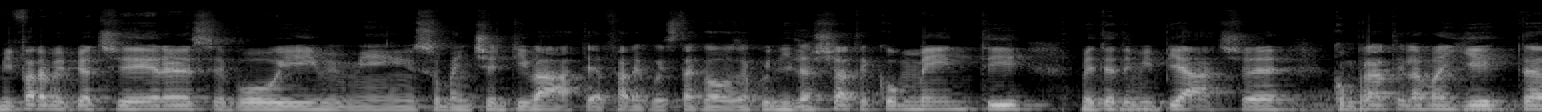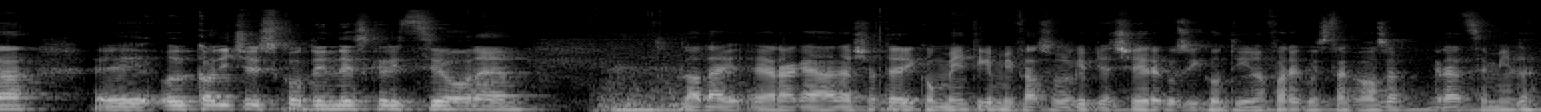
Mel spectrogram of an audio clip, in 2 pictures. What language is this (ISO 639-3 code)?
ita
